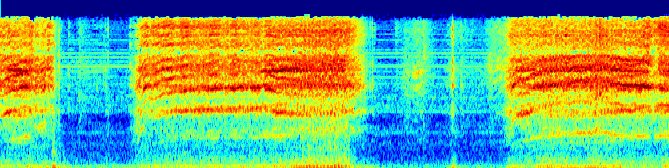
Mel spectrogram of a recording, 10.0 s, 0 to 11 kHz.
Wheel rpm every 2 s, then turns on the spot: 70, 120, 110, 30, 150.
none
